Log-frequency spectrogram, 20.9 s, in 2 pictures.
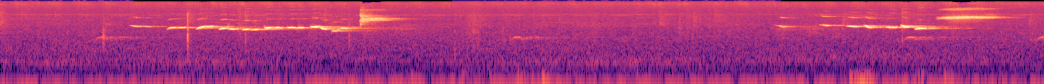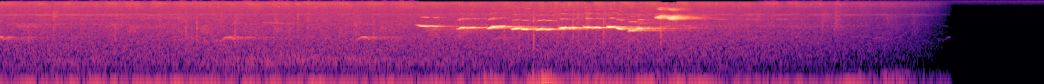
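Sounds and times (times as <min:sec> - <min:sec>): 
sikatan biru muda bird singing: 0:00.9 - 0:04.2, 0:07.8 - 0:10.9, 0:11.8 - 0:18.3.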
